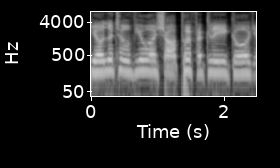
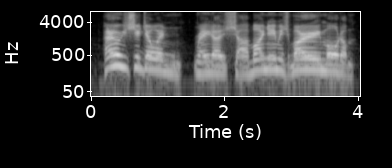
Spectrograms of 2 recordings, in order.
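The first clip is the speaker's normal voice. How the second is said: put-on orc character voice; 2 semitones higher than usual. Greeting raiders on stream while impersonating an orc: loud put-on orc voice. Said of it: "this voice is very loud".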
